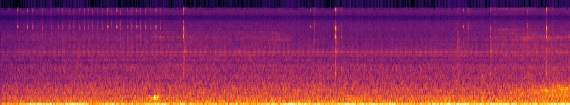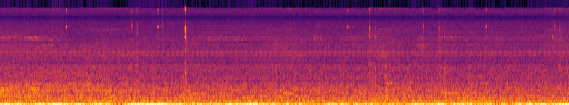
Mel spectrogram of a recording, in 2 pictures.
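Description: Steady low hum of background noise, with a few faint, scattered computer mouse clicks.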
